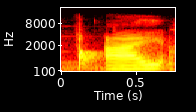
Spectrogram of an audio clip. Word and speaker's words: hay: "Hay agua." And the H in Spanish is silent. So you want to remember that, just don't pronounce the H.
